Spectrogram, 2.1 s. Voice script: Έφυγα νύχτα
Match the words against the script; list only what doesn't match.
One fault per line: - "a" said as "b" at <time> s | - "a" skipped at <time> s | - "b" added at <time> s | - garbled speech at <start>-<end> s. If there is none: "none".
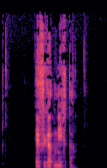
none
